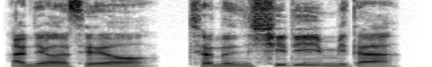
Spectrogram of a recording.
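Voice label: Korean, Korea; iOS 26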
